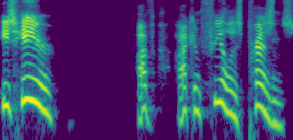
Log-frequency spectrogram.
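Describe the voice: A female-sounding, put-on character voice speaks shakily at a high pitch and a fairly slow pace.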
